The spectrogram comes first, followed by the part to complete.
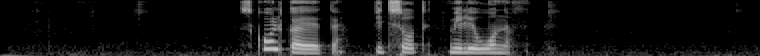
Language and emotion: Russian, sad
